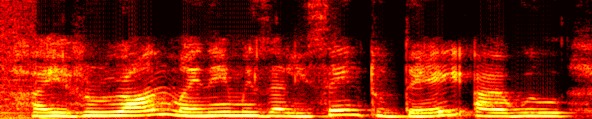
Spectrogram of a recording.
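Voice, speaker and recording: A woman speaks at a fairly high pitch in a Russian accent. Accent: Russian accent in English, non-native. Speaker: fashion influencer and brand founder. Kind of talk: vlog storytelling.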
